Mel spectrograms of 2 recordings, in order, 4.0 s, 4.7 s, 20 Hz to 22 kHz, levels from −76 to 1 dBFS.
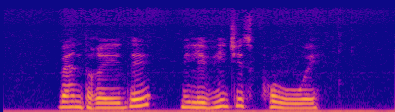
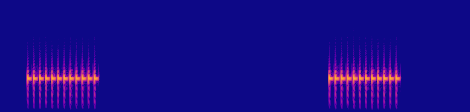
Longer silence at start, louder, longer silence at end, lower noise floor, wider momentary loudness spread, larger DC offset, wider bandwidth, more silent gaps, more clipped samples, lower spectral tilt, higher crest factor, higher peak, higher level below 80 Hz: second, 0.05 s vs 0.25 s; about the same, -19 LUFS vs -19 LUFS; second, 0 s vs 0.7 s; second, -39 dBFS vs under -90 dBFS; first, 18 LU vs 7 LU; neither; first, 17 kHz vs 4.2 kHz; second, none vs 1.00-3.26 s; neither; first, -7.5 dB/octave vs -1.5 dB/octave; about the same, 14 dB vs 18 dB; about the same, -6 dBFS vs -4 dBFS; first, -34 dBFS vs under -90 dBFS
